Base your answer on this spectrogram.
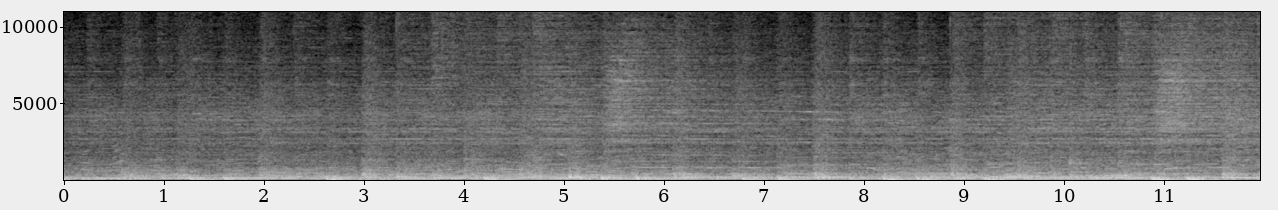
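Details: Loud, heavy rock music with driving guitars, drums and vocals fills the whole stretch, with no animal sounds.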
